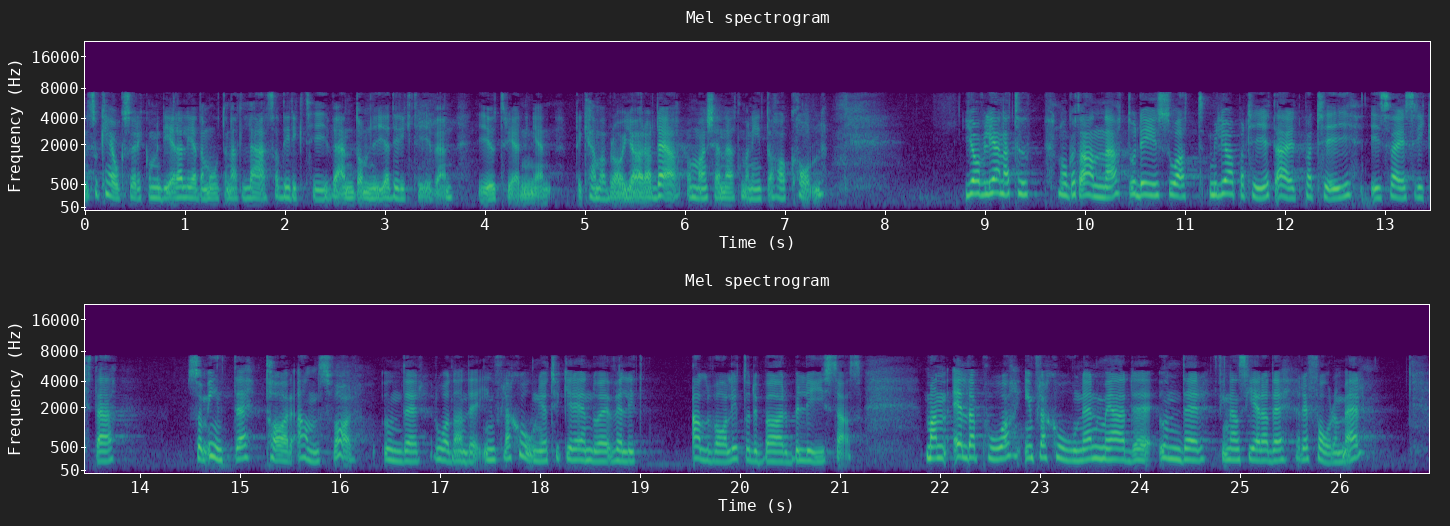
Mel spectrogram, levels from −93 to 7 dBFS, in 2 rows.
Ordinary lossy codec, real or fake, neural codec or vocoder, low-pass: MP3, 48 kbps; fake; vocoder, 44.1 kHz, 128 mel bands every 256 samples, BigVGAN v2; 7.2 kHz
